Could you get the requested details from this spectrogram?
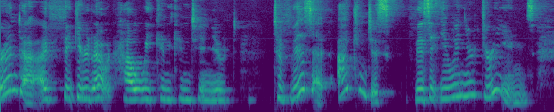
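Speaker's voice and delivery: eager, excited, lit-up delivery with swooping pitch. Retelling what a late friend said in a dream: imitating an excited voice.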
